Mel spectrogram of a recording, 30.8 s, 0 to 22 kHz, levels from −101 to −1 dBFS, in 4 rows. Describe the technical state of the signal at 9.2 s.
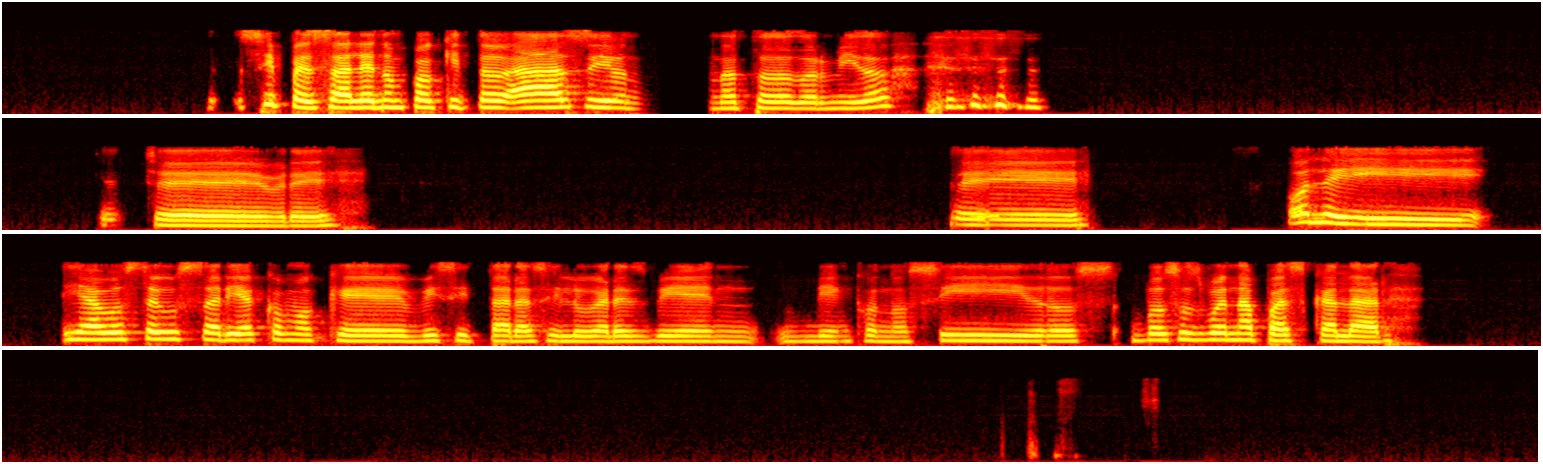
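At 9.2 s the speech comes through intact with no fault, carried by the Bluetooth mSBC headset codec with its band limit near 7.7 kHz.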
